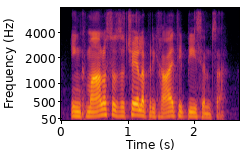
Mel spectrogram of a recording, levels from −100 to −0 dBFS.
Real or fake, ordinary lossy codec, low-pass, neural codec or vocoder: real; Opus, 24 kbps; 7.2 kHz; none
